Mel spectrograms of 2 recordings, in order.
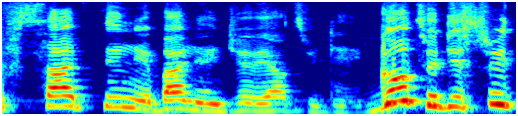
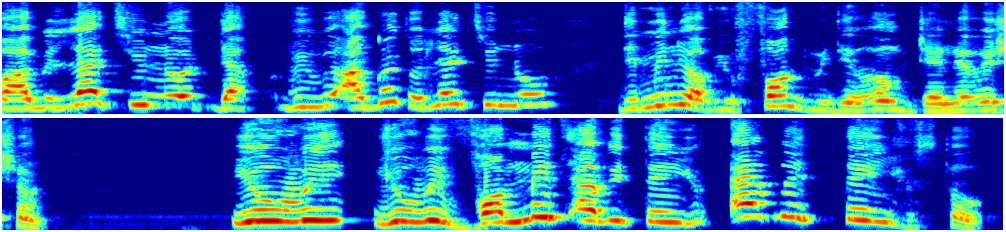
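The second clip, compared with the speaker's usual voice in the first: angry warning; 5 semitones higher than usual. Real, not acted. Rising threat to rigging politicians.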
